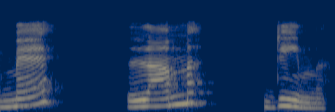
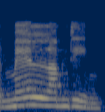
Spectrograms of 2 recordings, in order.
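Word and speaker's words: מלמדים: And then lam, and the second one, it will be silent. So it will be me, lam, dim. Okay, you get that? Me, lam, dim. So could you pronounce that word all at once rather than just syllable after syllable? Okay, melamdim, melamdim. Mhm. That's how I would pronounce it, melamdim.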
